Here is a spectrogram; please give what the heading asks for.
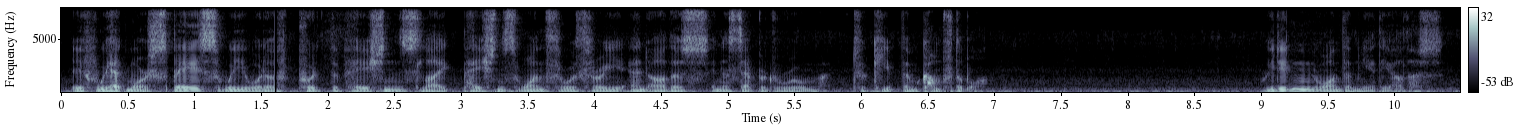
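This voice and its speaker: An actor playing a weary, defensive ex-army doctor in a grave, measured audio drama interview. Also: male voice, low voice, gravelly, slight background noise. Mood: somber.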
